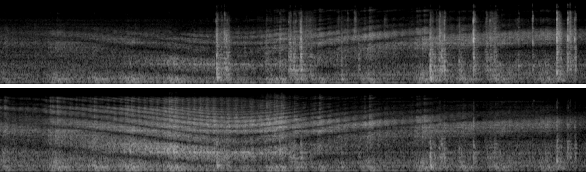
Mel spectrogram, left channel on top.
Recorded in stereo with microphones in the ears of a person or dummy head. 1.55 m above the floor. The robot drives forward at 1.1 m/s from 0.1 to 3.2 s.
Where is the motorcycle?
40° right (ahead or behind); by 5.9 s 15° left (ahead or behind).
